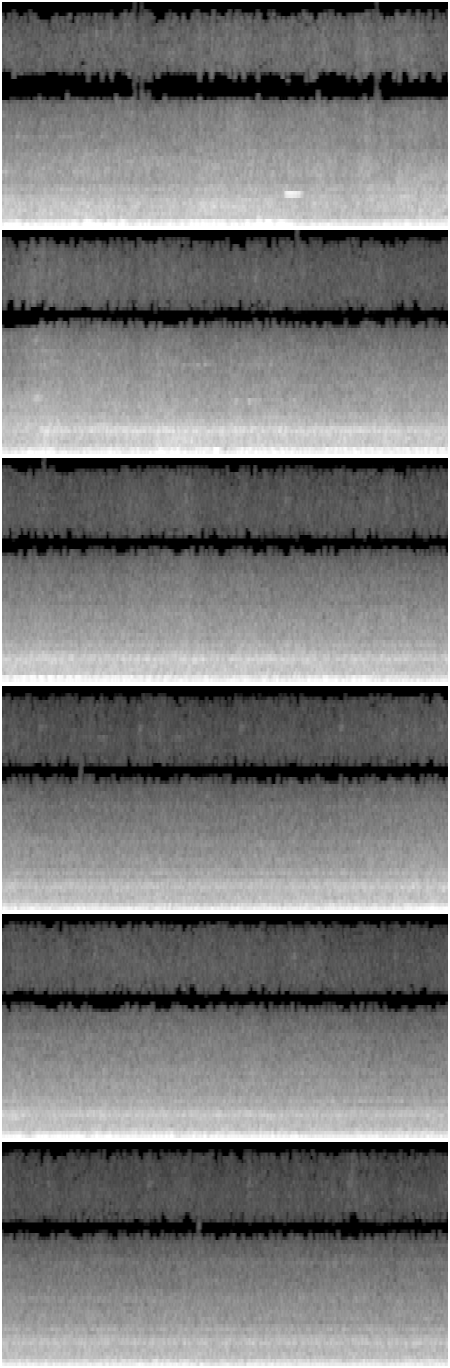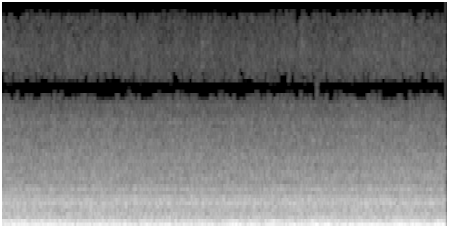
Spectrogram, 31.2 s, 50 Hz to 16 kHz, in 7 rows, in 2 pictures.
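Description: Inside a 2006 New Flyer electric trolleybus under way: a traction-motor whine rises and falls with the bus's speed over a steady road rumble. A few louder knocks and rattles come in the first several seconds.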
